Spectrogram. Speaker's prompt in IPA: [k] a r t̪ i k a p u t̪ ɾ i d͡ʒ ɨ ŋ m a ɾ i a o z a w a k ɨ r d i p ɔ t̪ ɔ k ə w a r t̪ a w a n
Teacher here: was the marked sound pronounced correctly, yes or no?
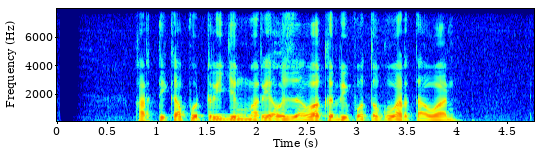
yes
